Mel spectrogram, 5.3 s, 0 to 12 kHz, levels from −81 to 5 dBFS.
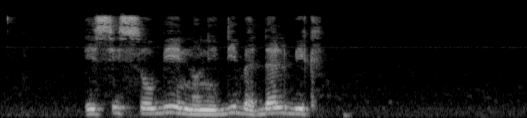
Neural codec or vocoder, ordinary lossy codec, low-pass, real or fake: none; Opus, 64 kbps; 7.2 kHz; real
